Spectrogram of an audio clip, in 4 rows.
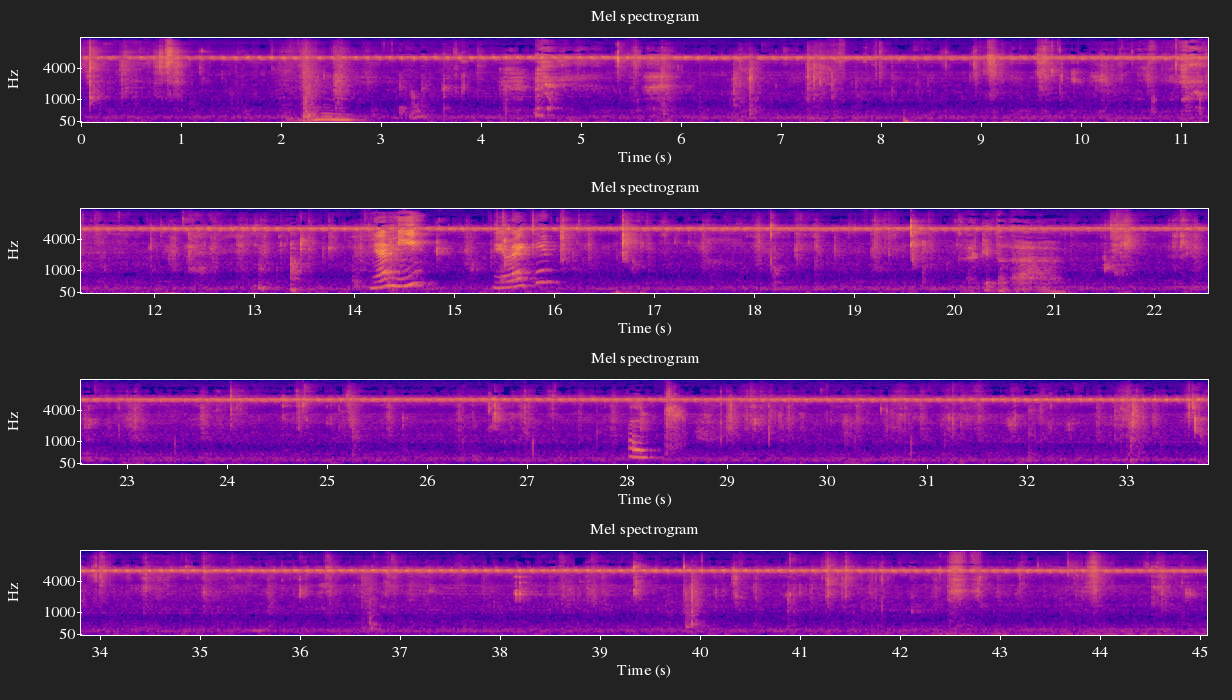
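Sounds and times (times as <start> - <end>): toddler crunching lettuce: 0.0 - 1.2.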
